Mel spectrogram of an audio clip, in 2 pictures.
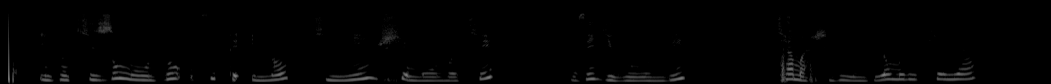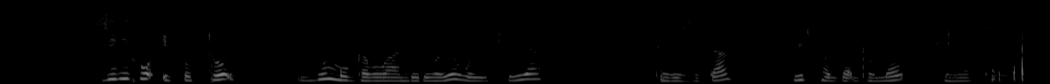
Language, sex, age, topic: Kinyarwanda, female, 18-24, finance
